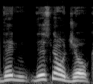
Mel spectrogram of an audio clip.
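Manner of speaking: ordinary delivery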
